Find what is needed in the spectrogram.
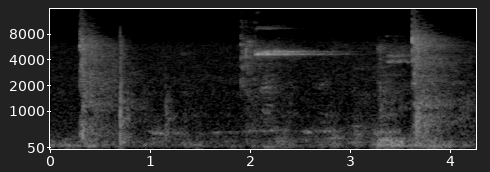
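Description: Badminton rackets striking a shuttlecock back and forth in a reverberant sports hall: sharp hits about a third of a second in, again just after, and a loud one near the end, with a brief high squeak around the middle.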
